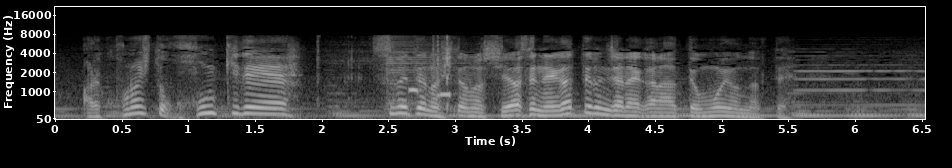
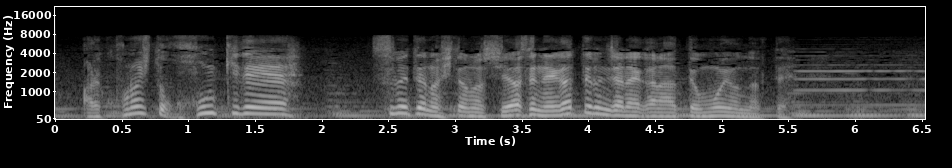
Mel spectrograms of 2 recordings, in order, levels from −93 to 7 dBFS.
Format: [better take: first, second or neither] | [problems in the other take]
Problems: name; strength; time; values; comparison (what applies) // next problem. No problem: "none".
second | background sound (Clock); 11 dB below the speech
